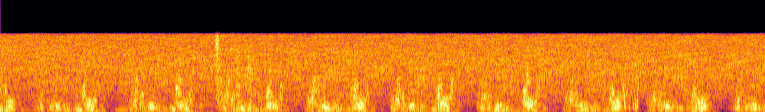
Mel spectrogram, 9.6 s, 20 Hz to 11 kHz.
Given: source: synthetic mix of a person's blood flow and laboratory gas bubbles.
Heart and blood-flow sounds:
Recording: Doppler ultrasound of blood flow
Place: precordium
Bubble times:
7.75-8.00 s: bubbles
From the record:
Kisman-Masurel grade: 112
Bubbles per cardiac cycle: 1 to 2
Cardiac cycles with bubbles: 1 to 10%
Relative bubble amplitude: moderate (0.250 to 0.450)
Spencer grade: 1 (occasional bubble signal discernible with the cardiac motion signal, with majority of cardiac periods free of bubbles)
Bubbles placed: only in the low amplitude regions of the cardiac cycle

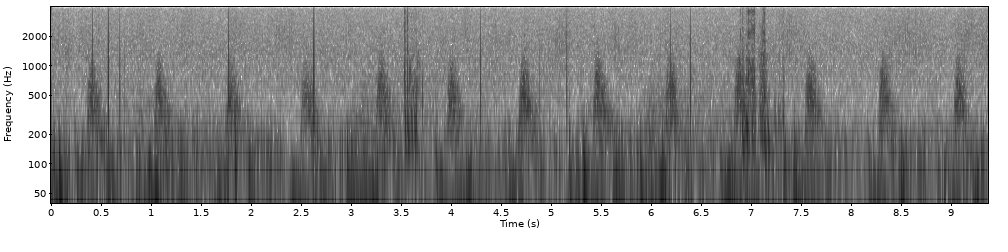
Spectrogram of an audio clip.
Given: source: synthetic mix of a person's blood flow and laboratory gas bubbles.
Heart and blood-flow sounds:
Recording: Doppler ultrasound of blood flow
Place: subclavian vein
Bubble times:
3.52-3.73 s: bubbles
6.84-7.35 s: bubbles
From the record:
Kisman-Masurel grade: 121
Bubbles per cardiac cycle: 1 to 2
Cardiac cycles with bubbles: 10 to 50%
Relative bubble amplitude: barely perceptible (0.100 to 0.250)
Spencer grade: 2 (many but less than half of the cardiac periods contain bubble signals, singularly or in groups)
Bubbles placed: anywhere in the cardiac cycle

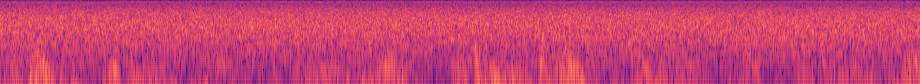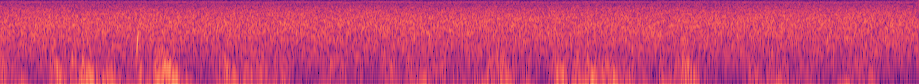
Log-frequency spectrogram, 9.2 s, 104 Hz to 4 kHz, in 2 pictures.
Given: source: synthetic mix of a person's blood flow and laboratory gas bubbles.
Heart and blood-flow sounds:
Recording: Doppler ultrasound of blood flow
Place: precordium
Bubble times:
no bubbles
From the record:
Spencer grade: 0 (complete lack of bubble signals)

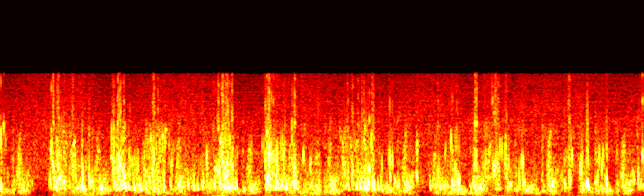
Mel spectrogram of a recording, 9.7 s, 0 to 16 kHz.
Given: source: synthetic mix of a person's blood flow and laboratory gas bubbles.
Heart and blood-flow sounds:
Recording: Doppler ultrasound of blood flow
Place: precordium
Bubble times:
0.00-0.15 s: bubbles
0.70-1.44 s: bubbles
1.63-2.62 s: bubbles
2.75-3.60 s: bubbles
3.89-4.58 s: bubbles
4.62-4.82 s: bubbles
5.07-5.76 s: bubbles
5.79-6.01 s: bubbles
6.21-6.32 s: bubbles
6.41-7.00 s: bubbles
7.06-7.67 s: bubbles
7.74-7.93 s: bubbles
8.39-8.62 s: bubbles
8.66-8.87 s: bubbles
8.91-9.14 s: bubbles
9.54-9.67 s: bubbles
From the record:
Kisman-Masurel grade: 444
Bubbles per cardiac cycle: continuous sound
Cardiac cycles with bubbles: 100%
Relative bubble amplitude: maximal (0.775 to 0.999)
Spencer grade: 4 (maximum detectable bubble signal sounding continuously throughout systole and diastole of every cardiac period, and overriding the amplitude of the normal cardiac signals)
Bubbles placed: only in the low amplitude regions of the cardiac cycle

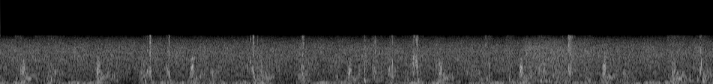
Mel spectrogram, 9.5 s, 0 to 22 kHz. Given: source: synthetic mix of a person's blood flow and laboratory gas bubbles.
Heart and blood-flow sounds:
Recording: Doppler ultrasound of blood flow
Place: precordium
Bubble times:
0.00-0.12 s: bubbles
0.18-0.32 s: bubbles
0.46-0.86 s: bubbles
1.48-1.61 s: bubbles
1.90-2.32 s: bubbles
3.27-3.67 s: bubbles
4.00-4.22 s: bubbles
4.47-4.53 s: bubbles
4.82-5.29 s: bubbles
5.36-5.65 s: bubbles
6.22-6.27 s: bubbles
6.46-6.59 s: bubbles
6.75-6.86 s: bubbles
7.16-7.37 s: bubbles
7.45-7.90 s: bubbles
8.89-9.47 s: bubbles
From the record:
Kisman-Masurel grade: 242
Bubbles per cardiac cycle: several, 3 to 8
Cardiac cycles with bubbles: 100%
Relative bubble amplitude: moderate (0.250 to 0.450)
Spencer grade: 3 (all of the cardiac periods contain showers or single bubble signals, but not dominating or overriding the cardiac motion signals)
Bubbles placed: only in the low amplitude regions of the cardiac cycle

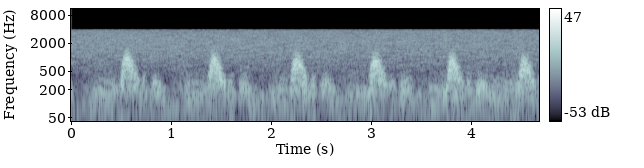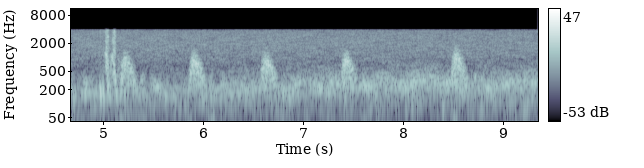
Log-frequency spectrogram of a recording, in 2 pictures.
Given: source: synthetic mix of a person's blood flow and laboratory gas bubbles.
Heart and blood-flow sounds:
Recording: Doppler ultrasound of blood flow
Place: subclavian vein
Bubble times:
4.94-5.18 s: bubbles
From the record:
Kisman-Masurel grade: 113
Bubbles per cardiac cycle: 1 to 2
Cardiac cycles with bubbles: 1 to 10%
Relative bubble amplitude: loud (0.450 to 0.775)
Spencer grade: 1 (occasional bubble signal discernible with the cardiac motion signal, with majority of cardiac periods free of bubbles)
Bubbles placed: anywhere in the cardiac cycle

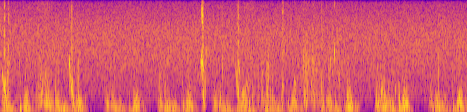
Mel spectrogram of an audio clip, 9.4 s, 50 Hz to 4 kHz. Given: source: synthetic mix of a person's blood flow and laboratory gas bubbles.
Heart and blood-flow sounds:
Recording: Doppler ultrasound of blood flow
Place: precordium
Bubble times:
0.00-0.22 s: bubbles
0.68-1.05 s: bubbles
1.36-1.51 s: bubbles
3.98-4.17 s: bubbles
4.69-4.84 s: bubbles
4.88-5.10 s: bubbles
5.61-5.70 s: bubbles
5.87-5.94 s: bubbles
6.05-6.51 s: bubbles
6.54-6.80 s: bubbles
From the record:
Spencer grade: 2 (many but less than half of the cardiac periods contain bubble signals, singularly or in groups)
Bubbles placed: only in the low amplitude regions of the cardiac cycle

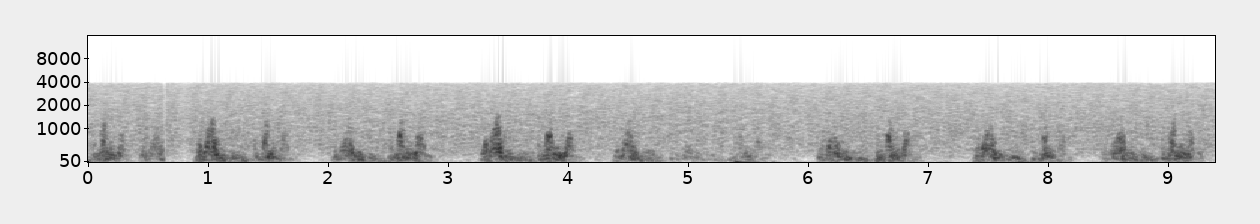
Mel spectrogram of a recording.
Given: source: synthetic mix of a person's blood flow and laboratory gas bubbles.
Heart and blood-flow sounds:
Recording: Doppler ultrasound of blood flow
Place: precordium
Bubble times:
no bubbles
From the record:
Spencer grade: 0 (complete lack of bubble signals)

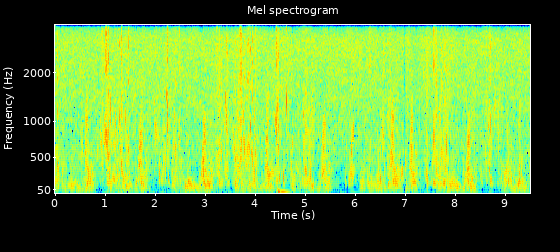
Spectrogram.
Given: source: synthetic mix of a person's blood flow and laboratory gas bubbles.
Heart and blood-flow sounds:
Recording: Doppler ultrasound of blood flow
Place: precordium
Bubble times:
0.00-0.09 s: bubbles
0.83-1.54 s: bubbles
1.96-2.33 s: bubbles
2.36-2.53 s: bubbles
2.63-2.68 s: bubbles
3.19-4.09 s: bubbles
4.38-4.67 s: bubbles
4.82-4.91 s: bubbles
4.93-5.21 s: bubbles
5.78-6.01 s: bubbles
6.21-6.36 s: bubbles
6.43-6.76 s: bubbles
6.91-7.00 s: bubbles
7.39-8.01 s: bubbles
8.49-8.82 s: bubbles
8.85-9.18 s: bubbles
9.24-9.38 s: bubbles
From the record:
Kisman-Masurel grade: 342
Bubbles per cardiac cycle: rolling drumbeat, 9 or more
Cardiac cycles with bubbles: 100%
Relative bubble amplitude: moderate (0.250 to 0.450)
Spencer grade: 3 (all of the cardiac periods contain showers or single bubble signals, but not dominating or overriding the cardiac motion signals)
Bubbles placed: only in the low amplitude regions of the cardiac cycle

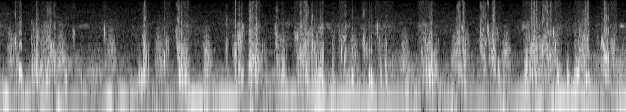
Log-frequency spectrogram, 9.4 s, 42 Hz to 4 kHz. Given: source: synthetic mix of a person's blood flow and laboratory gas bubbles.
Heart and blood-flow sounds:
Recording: Doppler ultrasound of blood flow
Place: subclavian vein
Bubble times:
0.20-0.35 s: bubbles
0.45-0.86 s: bubbles
0.97-1.03 s: bubbles
1.08-1.14 s: bubbles
1.54-1.61 s: bubbles
2.05-2.26 s: bubbles
2.42-2.57 s: bubbles
2.63-2.88 s: bubbles
3.38-3.45 s: bubbles
3.48-4.00 s: bubbles
4.10-4.32 s: bubbles
4.40-4.89 s: bubbles
4.97-5.34 s: bubbles
5.42-5.93 s: bubbles
6.27-6.59 s: bubbles
6.83-7.05 s: bubbles
7.18-7.53 s: bubbles
7.83-8.42 s: bubbles
8.48-8.57 s: bubbles
8.60-8.88 s: bubbles
8.94-9.25 s: bubbles
From the record:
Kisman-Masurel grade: 243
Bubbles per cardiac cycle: several, 3 to 8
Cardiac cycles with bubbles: 100%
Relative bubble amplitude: loud (0.450 to 0.775)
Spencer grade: 3 (all of the cardiac periods contain showers or single bubble signals, but not dominating or overriding the cardiac motion signals)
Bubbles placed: anywhere in the cardiac cycle

